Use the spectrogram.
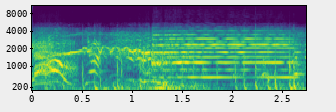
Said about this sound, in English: Tuller lashed his horse and dove behind the other mounts at the rack. The frightened animal reared over and knocked Small into me before Clark could grab the bridle.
